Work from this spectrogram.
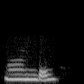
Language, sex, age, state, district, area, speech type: Kannada, female, 30-45, Karnataka, Bagalkot, rural, conversation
